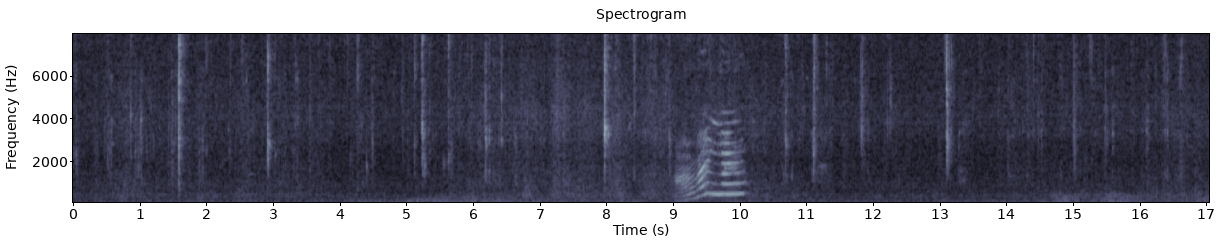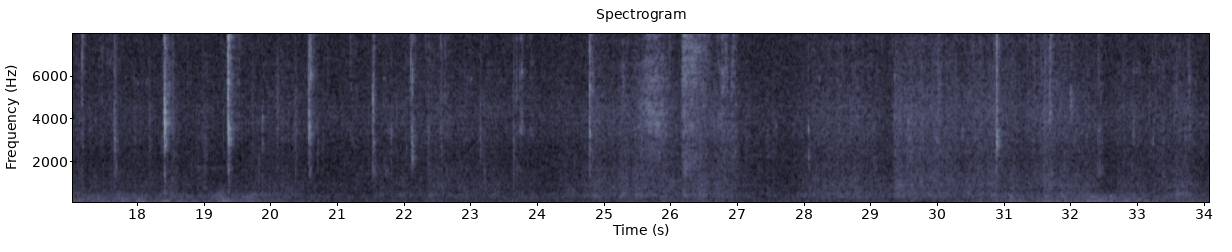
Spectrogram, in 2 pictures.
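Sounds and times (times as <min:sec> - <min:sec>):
person chewing food: 0:00.0 - 0:06.6, 0:10.6 - 0:16.8, 0:21.5 - 0:24.0.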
